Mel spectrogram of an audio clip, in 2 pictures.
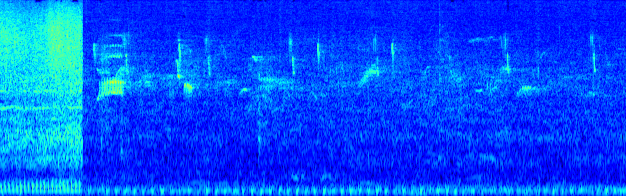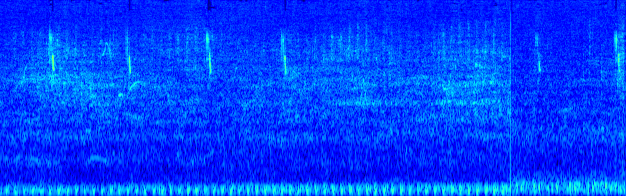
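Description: Outdoor ambience: a low, fluttering rumble with faint, scattered short chirps and clicks above it. A louder steady sound cuts off abruptly about a second in.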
